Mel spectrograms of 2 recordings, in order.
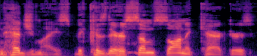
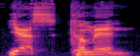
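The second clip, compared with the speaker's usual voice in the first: raised high call, louder; high yell; 8 semitones higher, 4 dB louder, slower than usual. Acted. Edward calling the visitor in, a high yell. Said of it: "yelled Edward".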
